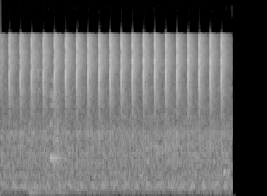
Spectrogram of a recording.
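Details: Focused shockwave therapy, fourth session, on a rock climber's index finger DIP ulnar collateral ligament injury, treated from a different angle: sharp, even clicks about five per second as the device fires.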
